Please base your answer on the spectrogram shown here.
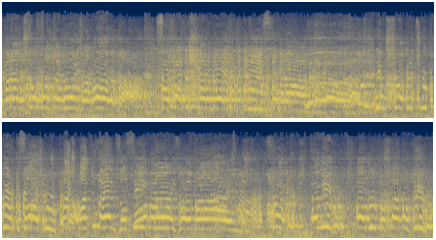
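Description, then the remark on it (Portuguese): Outside, a crowd shouts cheers for Sócrates, many raised voices overlapping in a loud, continuous din that rises and falls in bursts without a pause for the whole stretch. “E cá fora, gritando os estranhos vivas a Sócrates, estavam os homens da luta.”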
